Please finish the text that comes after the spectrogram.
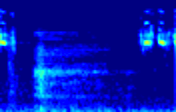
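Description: A cricket-chirping sound effect gives a brief high chirp, a pause, then a quick run of three rapid chirps in an otherwise quiet room.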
